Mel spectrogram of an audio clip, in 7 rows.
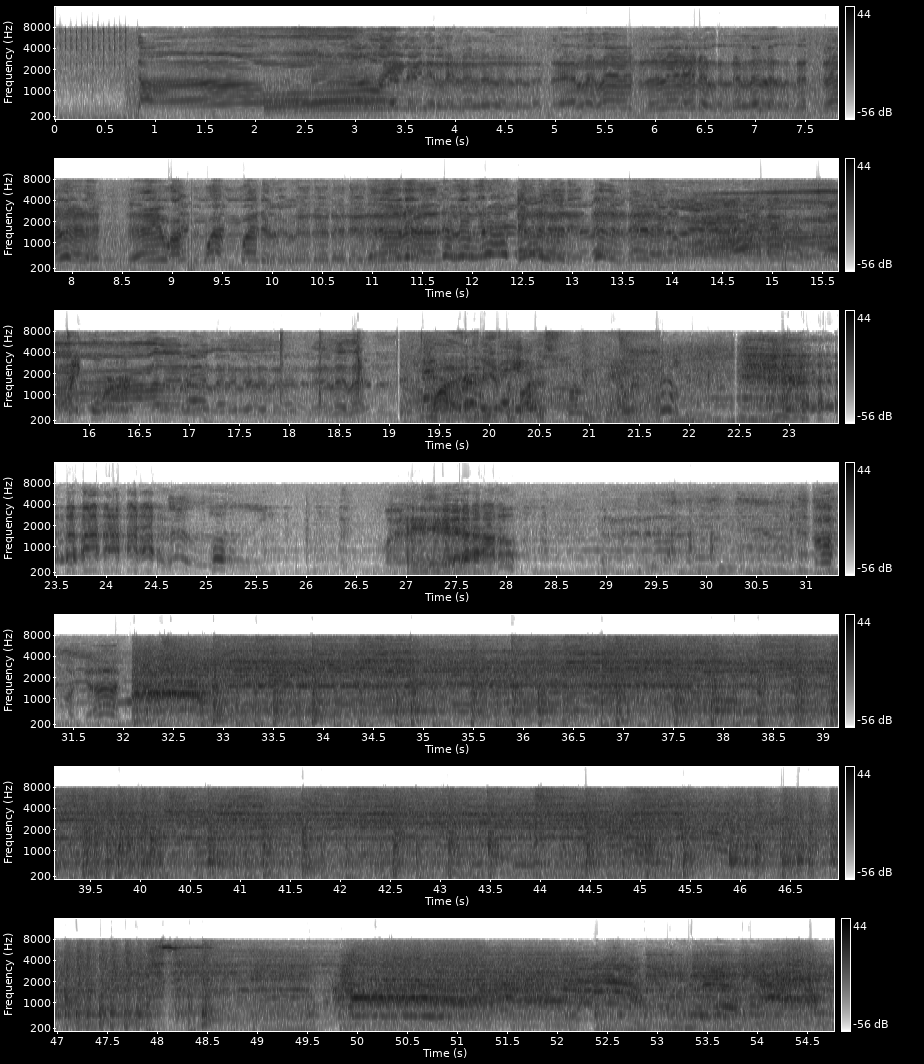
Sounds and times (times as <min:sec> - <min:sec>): Music: 0:20.2 - 0:23.4, 0:26.0 - 0:54.7.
